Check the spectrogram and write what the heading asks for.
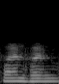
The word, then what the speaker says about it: foreign: ফরেন বানানটা দেখেন অদ্ভুত, আমরা ফরেন করি কথায় কথায়। ভিডিওটা বড় হয়ে যাচ্ছে, তা আমি শুধু অর্থটাই বলি। ফরেন বানানটা দেখেন, FREIGN। যারা ভালো ইংরেজি জানেন তারা জানেন জির কিন্তু উচ্চারণ হবে না।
